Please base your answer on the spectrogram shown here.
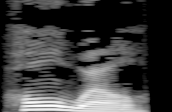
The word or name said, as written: holwell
